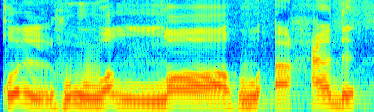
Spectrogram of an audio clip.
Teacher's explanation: احد میں ہا جو ہے حلق کے درمیان والے حصے سے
